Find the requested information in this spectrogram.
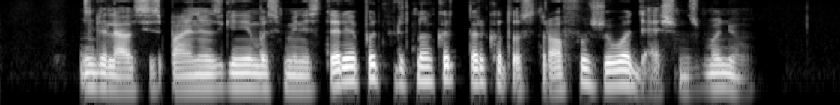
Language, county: Lithuanian, Kaunas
